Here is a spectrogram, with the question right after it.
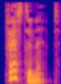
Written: festinate

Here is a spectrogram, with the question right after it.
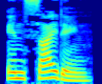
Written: inciting

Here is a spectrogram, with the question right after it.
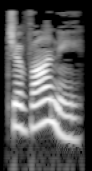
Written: giovanny

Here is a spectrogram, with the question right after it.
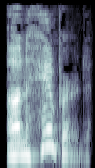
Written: unhampered

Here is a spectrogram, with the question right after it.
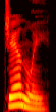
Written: Janli

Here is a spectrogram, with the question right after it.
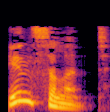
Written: insolent

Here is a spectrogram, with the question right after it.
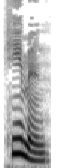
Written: heman

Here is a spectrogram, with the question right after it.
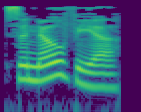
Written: zenovia

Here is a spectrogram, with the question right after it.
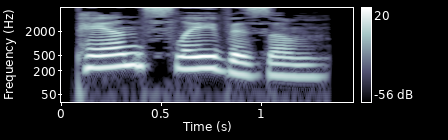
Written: pan-slavism

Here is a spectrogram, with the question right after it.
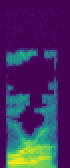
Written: orah

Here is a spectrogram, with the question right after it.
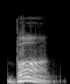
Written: bong

